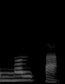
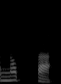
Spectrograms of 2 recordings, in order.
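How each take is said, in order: First: An L sound comes before the last syllable. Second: A P sound comes before the last syllable. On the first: The speaker calls it right. "tapi nolta" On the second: The speaker calls it wrong. "nggak dibaca nopta"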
